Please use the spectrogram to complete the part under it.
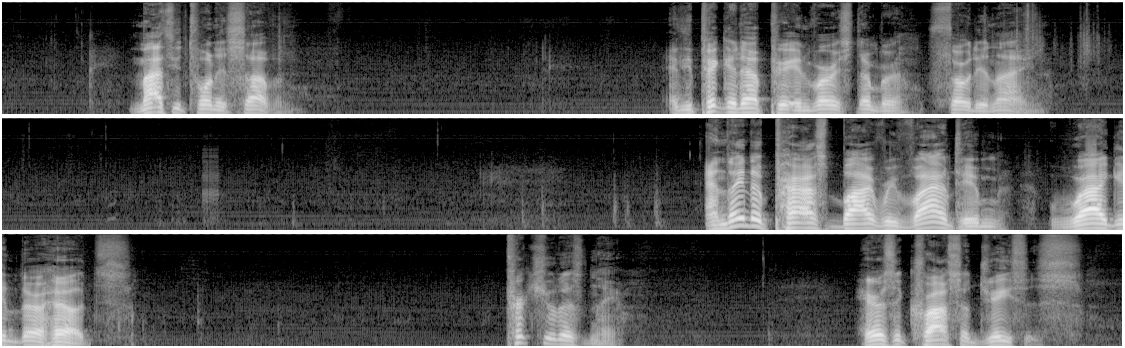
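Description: An elderly man speaks slowly and deliberately into a microphone, with long pauses.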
